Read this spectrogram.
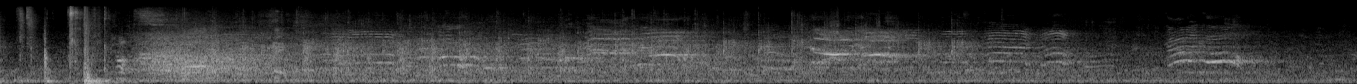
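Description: A crowd cheers and applauds loudly in a large hall.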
